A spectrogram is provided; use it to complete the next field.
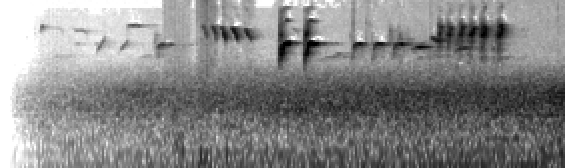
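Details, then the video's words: Wild birds eating around a feeder, recorded binaurally by two microphones set behind the feed: a burst of sharp high chirps and short downslurred notes that thickens after the first second, over a steady low rumble. "BIRD FEEDING SOUNDS"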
